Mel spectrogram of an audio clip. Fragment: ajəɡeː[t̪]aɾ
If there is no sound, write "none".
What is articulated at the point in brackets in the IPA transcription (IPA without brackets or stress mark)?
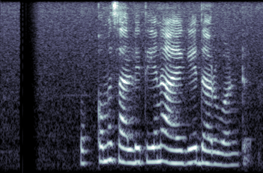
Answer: d̪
